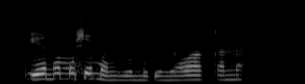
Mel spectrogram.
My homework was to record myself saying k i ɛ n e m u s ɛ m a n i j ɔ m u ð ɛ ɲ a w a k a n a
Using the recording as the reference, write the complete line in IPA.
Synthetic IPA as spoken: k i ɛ n a m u ʃ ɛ m a n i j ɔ m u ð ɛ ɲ a w a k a n a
